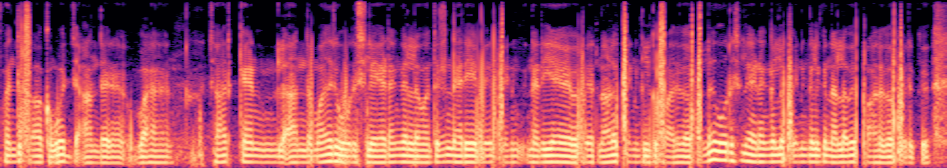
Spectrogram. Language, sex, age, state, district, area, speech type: Tamil, male, 18-30, Tamil Nadu, Perambalur, rural, spontaneous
